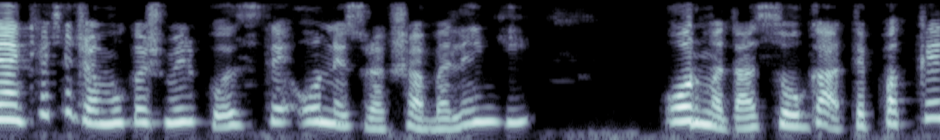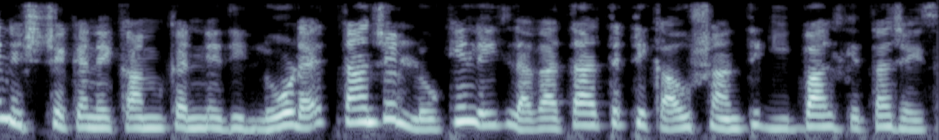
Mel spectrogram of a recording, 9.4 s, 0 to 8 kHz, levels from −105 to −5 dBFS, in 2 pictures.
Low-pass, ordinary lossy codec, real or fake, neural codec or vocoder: 7.2 kHz; none; fake; vocoder, 44.1 kHz, 128 mel bands, Pupu-Vocoder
